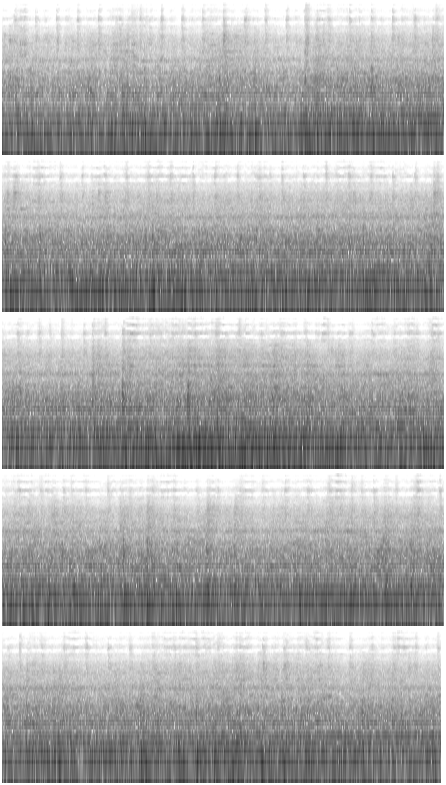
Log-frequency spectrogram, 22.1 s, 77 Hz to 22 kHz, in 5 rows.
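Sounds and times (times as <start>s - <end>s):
trolley wheels rumbling on rail: 0.0s - 22.0s.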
